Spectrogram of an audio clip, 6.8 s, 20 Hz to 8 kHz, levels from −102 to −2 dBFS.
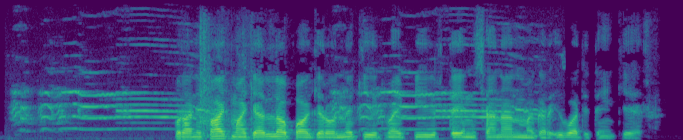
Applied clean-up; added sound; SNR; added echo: none; Chicken, rooster; 9 dB; none.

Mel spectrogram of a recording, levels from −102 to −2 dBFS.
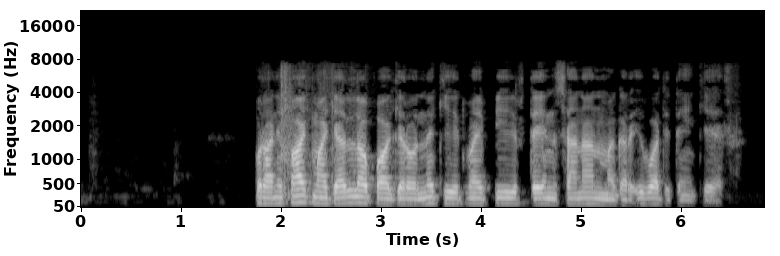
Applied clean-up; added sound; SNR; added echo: none; none; none; none.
